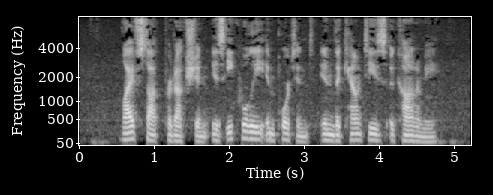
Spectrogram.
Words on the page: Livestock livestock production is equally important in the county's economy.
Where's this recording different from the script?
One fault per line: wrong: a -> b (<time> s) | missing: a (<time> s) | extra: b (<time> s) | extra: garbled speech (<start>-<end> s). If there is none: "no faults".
missing: livestock (1.1 s)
